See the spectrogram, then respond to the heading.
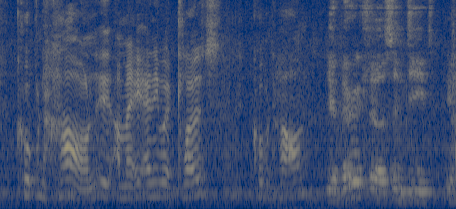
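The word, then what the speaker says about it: København: am i anywhere close corbin holland you're very close indeed it might be a coupon how coupenhau yeah so no n at the end no n sound so coupe and how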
